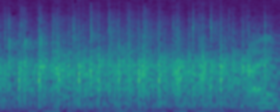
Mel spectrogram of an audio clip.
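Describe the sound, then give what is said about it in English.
Sustained applause from a crowd of senators in the United States Senate, a dense, steady patter of many hands clapping at once, loud throughout, with a faint voice rising near the end. “I hope the history books will record that applause, because much of it comes from senators who are going to vote in a few minutes for my removal from office.”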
